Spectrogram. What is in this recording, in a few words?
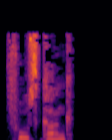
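"fußkrank", German; adjectives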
